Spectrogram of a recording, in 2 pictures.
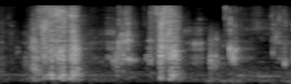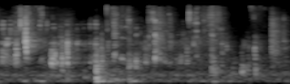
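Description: Person chewing a mouthful of spicy bibimbap (rice mixed with seasoned vegetables) close to the microphone, the mouth sounds coming in quick, irregular bursts.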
